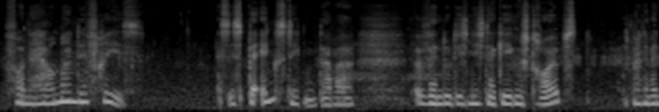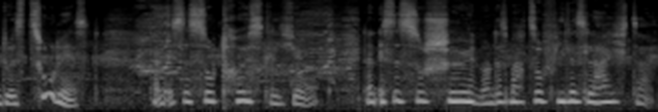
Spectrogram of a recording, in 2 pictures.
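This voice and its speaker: An actress playing an earnest, intense woman with spiritual convictions in a radio drama, insistent and at times hushed. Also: medium pitch, unhurried, slight background noise, natural voice. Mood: tender, pleading. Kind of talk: naturalistic radio drama dialogue.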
